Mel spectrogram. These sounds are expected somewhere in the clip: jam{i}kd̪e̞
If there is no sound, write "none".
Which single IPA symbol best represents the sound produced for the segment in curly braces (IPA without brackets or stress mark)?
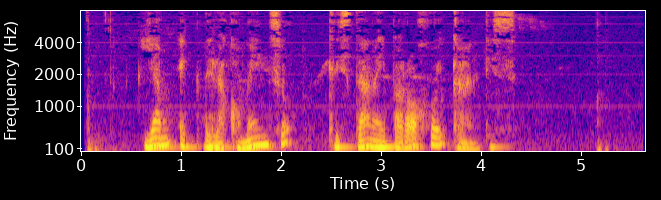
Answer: e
